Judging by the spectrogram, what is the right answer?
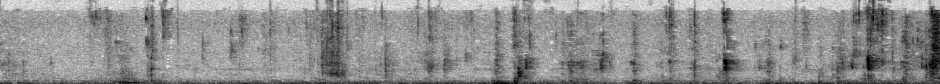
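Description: Faint close-up eating of a crispy fried chicken sandwich: a bite, then chewing with scattered soft crunches.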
